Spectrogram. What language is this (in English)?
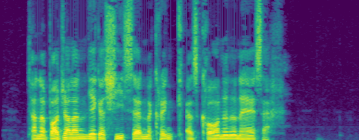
Manx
